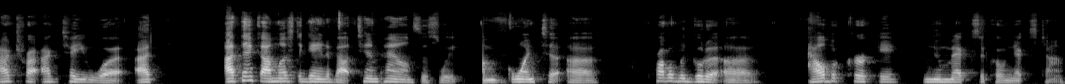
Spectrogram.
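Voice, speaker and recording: The speaker is a man with a Southern US accent. He talks at a moderate pace. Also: medium pitch for a man, ordinary pitch variation, dry, close sound with no echo. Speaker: vlogger. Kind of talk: casual chat. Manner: halting.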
